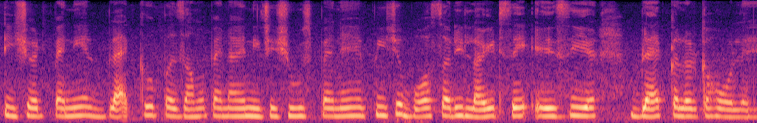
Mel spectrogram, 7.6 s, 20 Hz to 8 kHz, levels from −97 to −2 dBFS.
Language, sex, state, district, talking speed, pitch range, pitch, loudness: Hindi, female, Rajasthan, Jaipur, 190 wpm, 190-200 Hz, 195 Hz, -17 LUFS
